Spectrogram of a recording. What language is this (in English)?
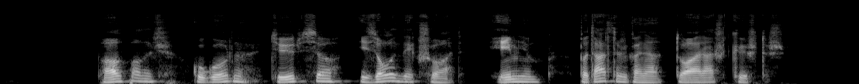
Mari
